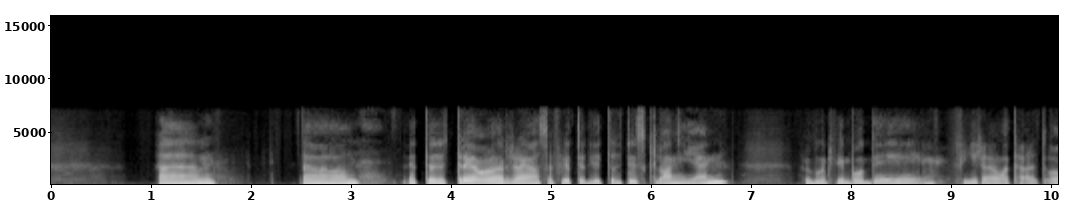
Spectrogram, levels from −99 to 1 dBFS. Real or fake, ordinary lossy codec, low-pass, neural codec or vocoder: fake; none; 7.2 kHz; codec, 16 kHz, 1 kbps, FreqCodec, larger model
